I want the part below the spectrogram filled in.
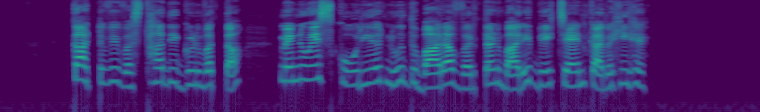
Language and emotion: Punjabi, fearful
